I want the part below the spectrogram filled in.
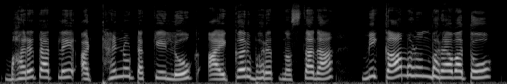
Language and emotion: Marathi, angry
